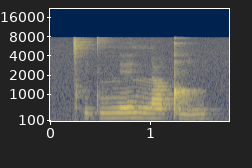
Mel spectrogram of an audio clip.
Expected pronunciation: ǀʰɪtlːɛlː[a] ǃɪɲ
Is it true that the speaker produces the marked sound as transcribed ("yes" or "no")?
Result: no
